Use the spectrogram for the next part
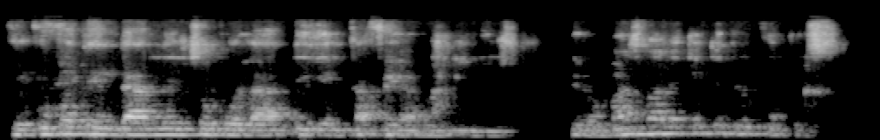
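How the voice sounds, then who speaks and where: Colombian pastor preaching in a church, mellow voice, roomy echo, a bit far from the mic. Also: medium pitch, fairly quick. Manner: storytelling, acts out quoted dialogue, asks the congregation rhetorical questions. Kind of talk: sermon. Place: church hall. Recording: echoey room, voice from off the mic.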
